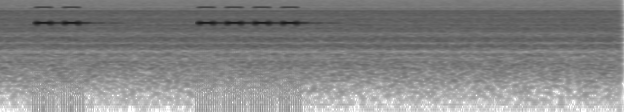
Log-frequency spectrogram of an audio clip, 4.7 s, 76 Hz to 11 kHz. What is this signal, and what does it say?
Beep code, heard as a piezo beeper, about 3900 Hz, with room echo. 2-4.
